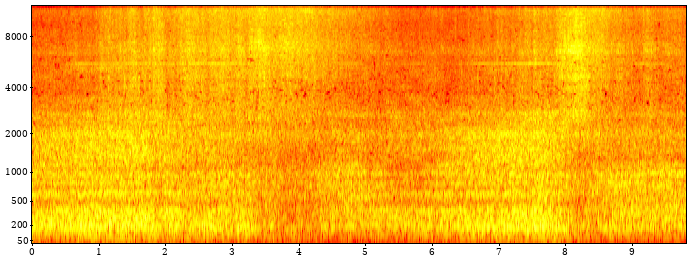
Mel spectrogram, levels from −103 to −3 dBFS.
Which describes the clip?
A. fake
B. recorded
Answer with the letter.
B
